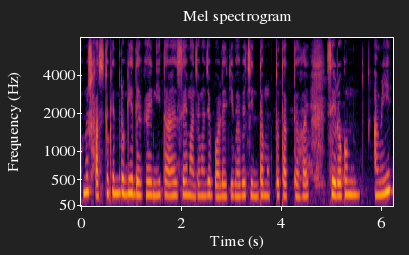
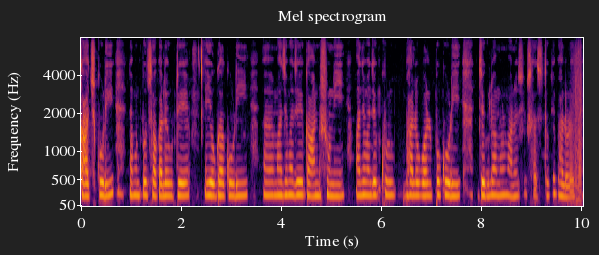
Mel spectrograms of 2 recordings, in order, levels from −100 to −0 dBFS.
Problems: none marked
